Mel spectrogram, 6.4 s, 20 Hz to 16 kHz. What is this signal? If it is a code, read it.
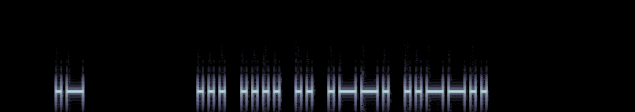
Morse code, heard as a keyed tone, about 22 wpm, 700 Hz. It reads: A SHIP?
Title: 3x Word-Spacing - Sentences from Top 400 Words - 22wpm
